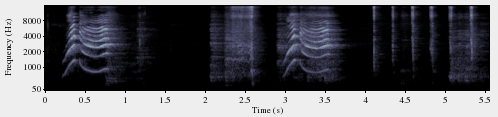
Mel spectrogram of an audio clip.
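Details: Pet ringneck parrot indoors utters two loud rising-falling harmonic word-like phrases separated by a noisy rasp, followed by quick clicks and scratchy sounds.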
